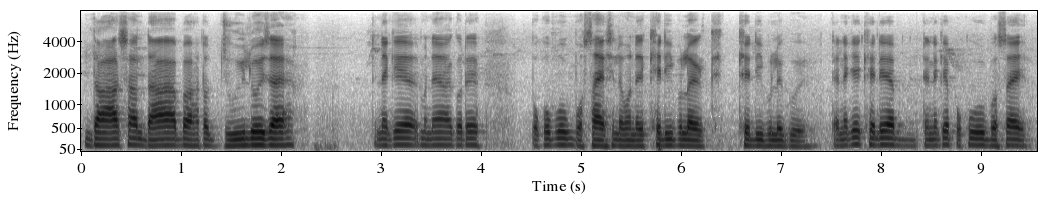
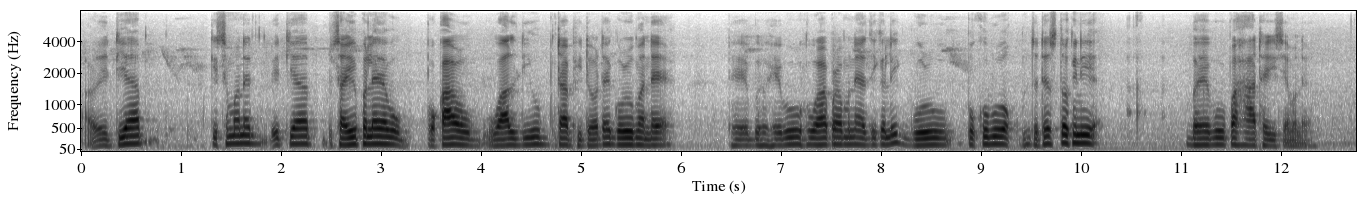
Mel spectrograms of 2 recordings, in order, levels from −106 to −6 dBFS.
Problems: background sounds at intervals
